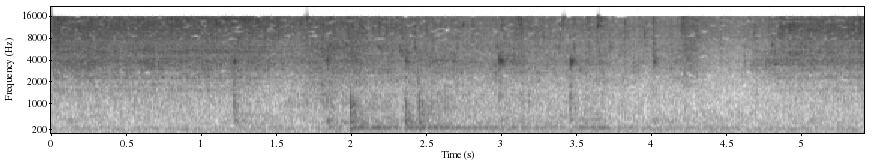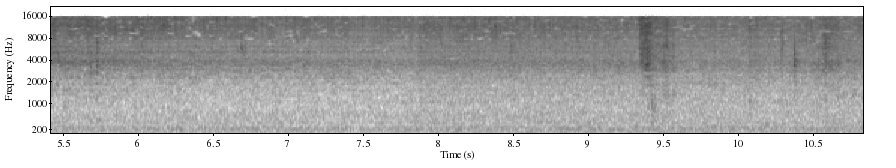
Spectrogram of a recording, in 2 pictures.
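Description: Potatoes in an oyster-sauce glaze bubbling and sizzling gently in a wok over low heat, with a spatula stirring and now and then clicking against the pan.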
